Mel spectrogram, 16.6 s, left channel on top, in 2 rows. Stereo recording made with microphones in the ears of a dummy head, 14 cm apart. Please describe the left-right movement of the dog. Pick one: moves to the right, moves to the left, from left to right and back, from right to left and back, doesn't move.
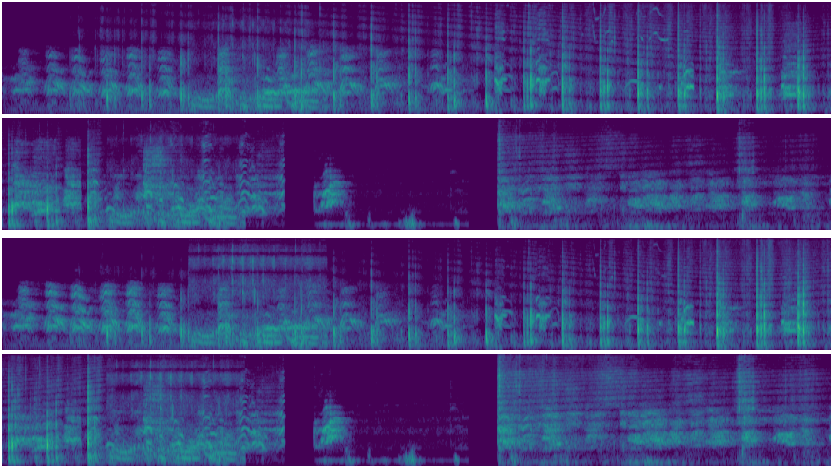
from right to left and back.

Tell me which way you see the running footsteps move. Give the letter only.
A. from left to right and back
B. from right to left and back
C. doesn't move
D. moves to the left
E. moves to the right
E.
